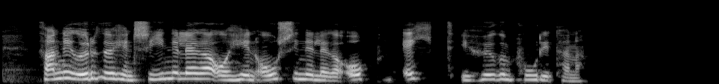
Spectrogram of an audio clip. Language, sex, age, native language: Icelandic, female, 40-49, Icelandic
